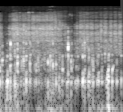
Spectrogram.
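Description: Continuous bubbling and gurgling as air is blown through a straw into a coffee drink, a busy stream of small liquid pops lasting a couple of seconds.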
